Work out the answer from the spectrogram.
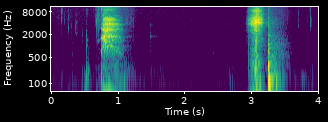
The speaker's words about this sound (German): Moment, ein Schluck, ein Schluck Möhrensaft muss kurz her.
